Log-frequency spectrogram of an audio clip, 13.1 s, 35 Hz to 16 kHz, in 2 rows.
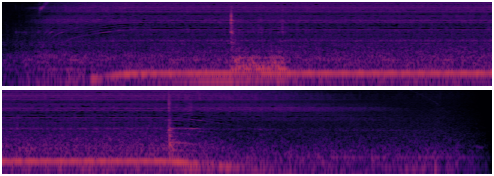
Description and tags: Samsung V40 - 5400rpm - BB
A Samsung hard drive manufactured in 2001 close up; spin up, and spin down.
(sv4002h)
rattle, machine, drive, hdd, disk, hard, motor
